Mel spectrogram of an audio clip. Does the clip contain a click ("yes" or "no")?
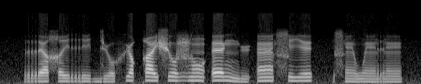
no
